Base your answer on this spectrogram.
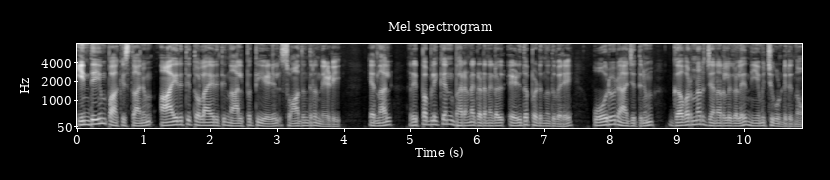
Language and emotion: Malayalam, neutral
